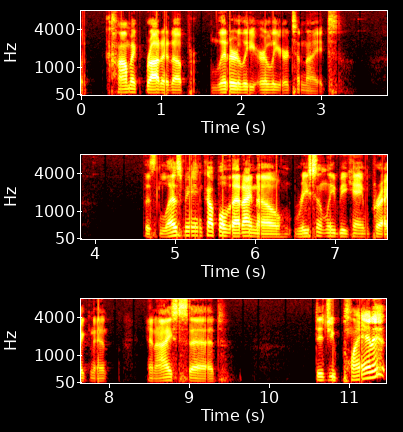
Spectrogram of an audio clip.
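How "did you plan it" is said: voice breaking partway through. Retelling asking a pregnant couple a question, with the voice cracking. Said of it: "My voice cracked like that when I said it".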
